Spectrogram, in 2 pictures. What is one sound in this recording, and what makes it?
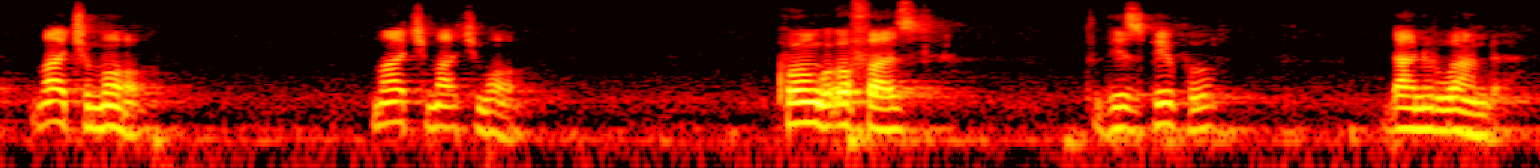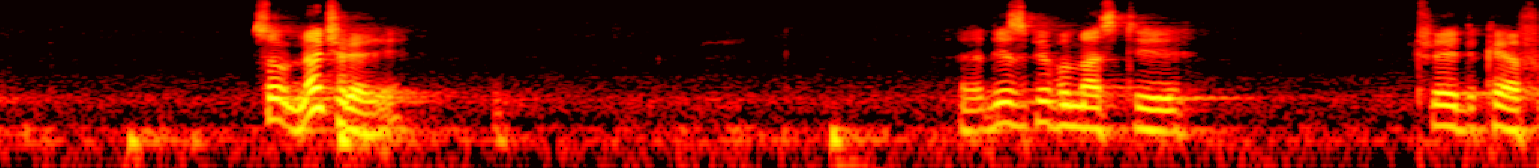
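A man speaks calmly and slowly into a microphone, with long pauses between phrases.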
